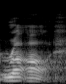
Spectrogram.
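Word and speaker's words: ראה: And I'm not even going to try to explain how to read the top thing, but the best way to pronounce both of these root words is sur ra'ah.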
